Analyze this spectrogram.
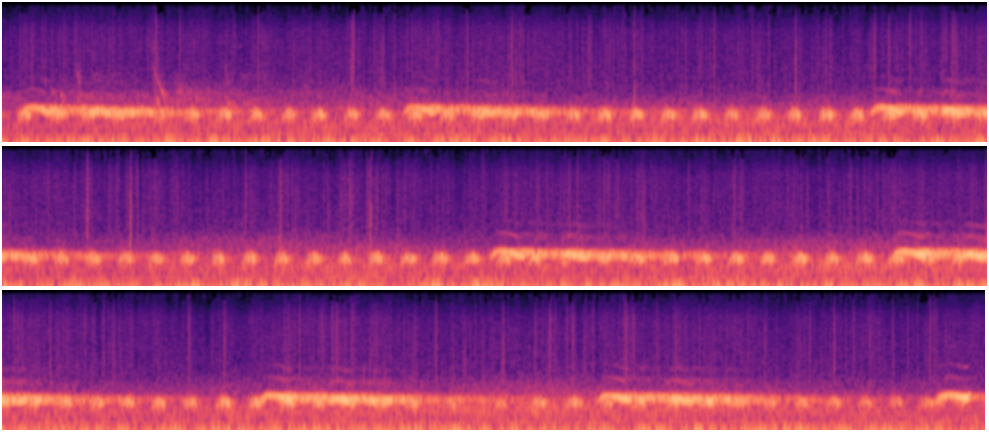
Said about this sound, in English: The owl's ghostly calls were often a bad omen to the Maori people. There are countless legends about Ruru in Maori folklore, and most are about impending danger.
